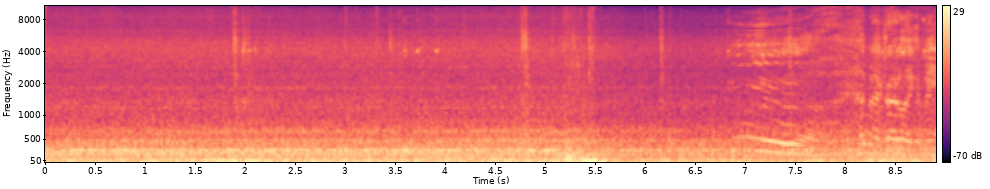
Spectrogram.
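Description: A car drives a winding road at an easy pace, its engine and tire rumble a steady, low drone close by, while someone talks over it throughout.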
